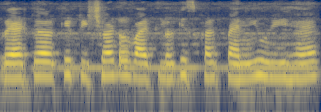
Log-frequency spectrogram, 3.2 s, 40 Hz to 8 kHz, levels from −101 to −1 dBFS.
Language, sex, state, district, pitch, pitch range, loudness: Hindi, female, Rajasthan, Jaipur, 210 Hz, 205-225 Hz, -18 LUFS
